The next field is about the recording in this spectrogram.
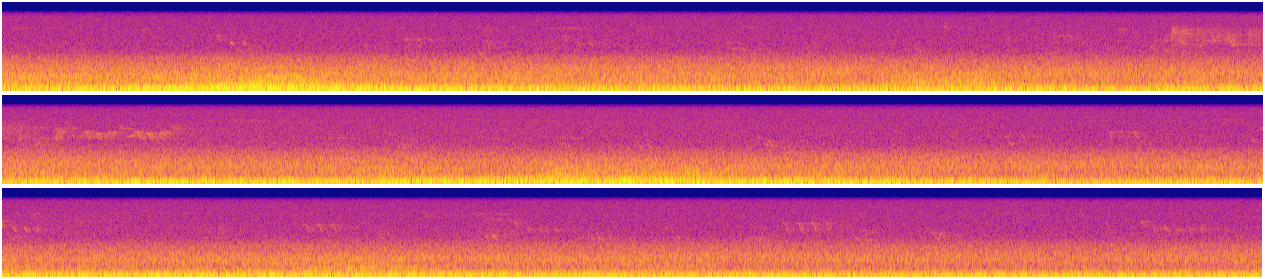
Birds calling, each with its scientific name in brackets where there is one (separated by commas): Red-eyed Vireo (Vireo olivaceus), Common Yellowthroat (Geothlypis trichas), American Goldfinch (Spinus tristis)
